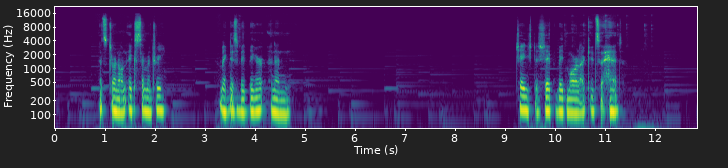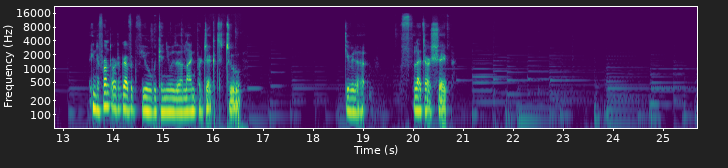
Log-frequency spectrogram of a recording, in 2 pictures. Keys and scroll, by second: 2.8 f, 5.9 f, 13.2-14.8 space, 16.6-17.3 space, 24.0 f, 24.3 space, 24.6 space.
